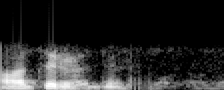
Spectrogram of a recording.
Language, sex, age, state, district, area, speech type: Nepali, female, 45-60, West Bengal, Jalpaiguri, rural, conversation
